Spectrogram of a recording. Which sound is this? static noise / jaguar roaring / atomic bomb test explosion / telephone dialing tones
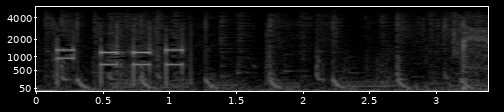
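telephone dialing tones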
